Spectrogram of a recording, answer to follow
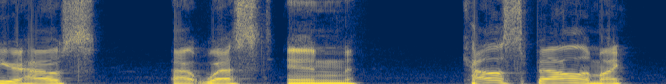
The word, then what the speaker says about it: Kalispell: made it to your house out west in Kalispell am I pronouncing that right yeah Kalispell yep there we go anyway uh let's grid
